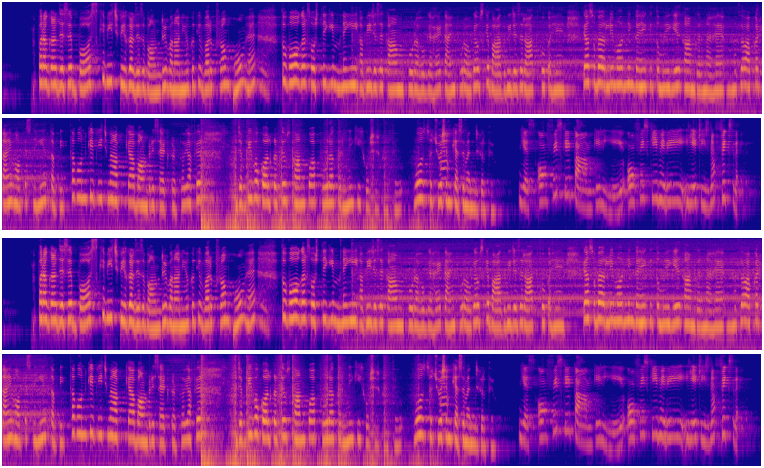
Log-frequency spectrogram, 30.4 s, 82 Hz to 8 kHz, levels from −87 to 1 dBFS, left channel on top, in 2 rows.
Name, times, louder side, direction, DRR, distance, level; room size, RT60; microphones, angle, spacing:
voice 1, 0.7-25.1, right 1 dB, 15° right, 13 dB, 0.8 m, -28 dB
sound 1, 6.8-24.7, right 2 dB, 65° right, 3.0 m, -39 dB
voice 2, 25.5-29.9, left 1 dB, 5° left, 8 dB, 1.4 m, -36 dB
29.0 x 16.0 x 8.0 m, 0.89 s
head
